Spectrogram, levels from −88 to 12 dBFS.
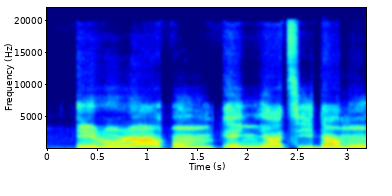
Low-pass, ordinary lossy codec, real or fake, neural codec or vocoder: none; none; fake; autoencoder, 48 kHz, 32 numbers a frame, DAC-VAE, trained on Japanese speech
